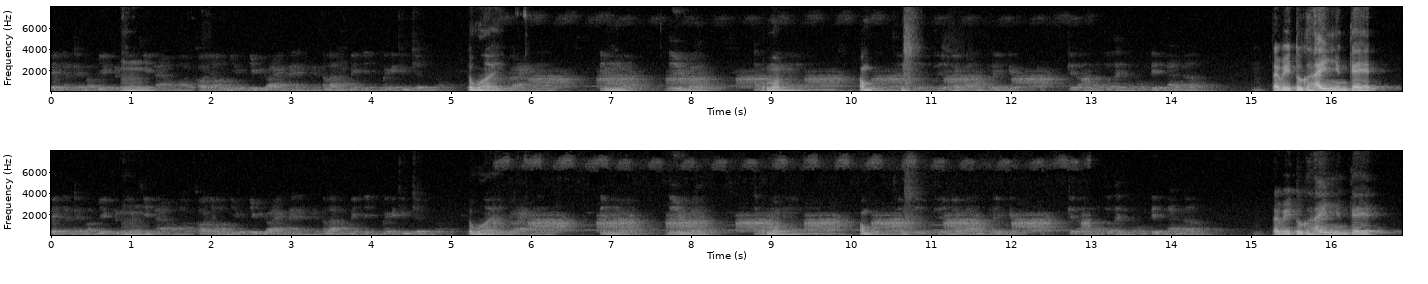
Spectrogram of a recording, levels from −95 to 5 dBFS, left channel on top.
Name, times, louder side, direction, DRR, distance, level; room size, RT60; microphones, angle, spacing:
voice 1, 0.0-4.9 5.4-6.4 6.8-8.3 8.8-12.4 12.7-14.5, right 1 dB, 15° left, -6 dB, 2.8 m, -43 dB
voice 2, 0.9-1.3 5.2-5.6 6.9-7.2 8.9-9.3 10.1-10.3 10.6-10.8 15.0-16.5, left 5 dB, 90° left, 15 dB, 0.5 m, -28 dB
sound 1, 5.5-13.0, right 5 dB, 80° right, 0.7 m, -46 dB
8.9 x 7.8 x 4.2 m, 0.97 s
head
